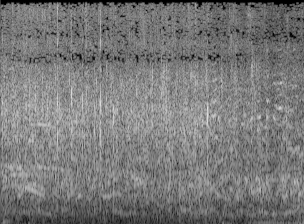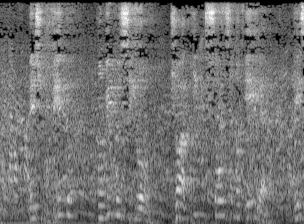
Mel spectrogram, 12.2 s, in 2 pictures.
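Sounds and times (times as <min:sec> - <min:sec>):
large audience applause: 0:00.0 - 0:06.2
speech: 0:06.7 - 0:12.1.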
